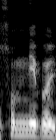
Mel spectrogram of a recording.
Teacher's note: 뒤에 있는 단어가 여기 이로 시작됐죠. 그때 니은 소리가 덧나요. 그래서 솜니불 이렇게 되는 겁니다.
